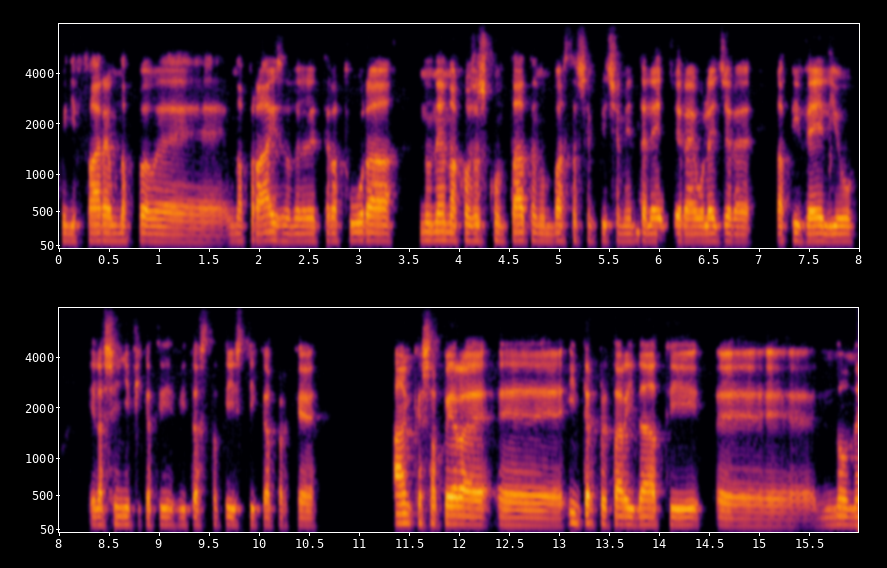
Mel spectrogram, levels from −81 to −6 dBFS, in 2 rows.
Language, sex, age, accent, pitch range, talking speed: Italian, male, 20-39, native, 100-115 Hz, 125 wpm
